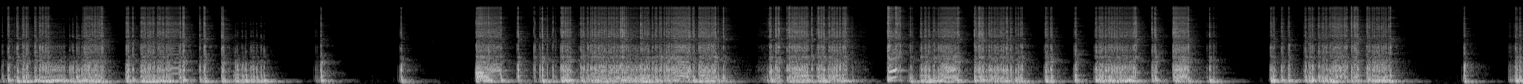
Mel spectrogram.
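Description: Circuit-bent speak-and-tell talking toy putting out harsh, distorted glitch noise: choppy buzzing bursts over a low drone that cut out and restart abruptly, with short silent gaps, the longest about three to five seconds in.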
